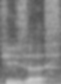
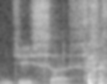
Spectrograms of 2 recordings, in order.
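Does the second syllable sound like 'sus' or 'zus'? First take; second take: zus; sus. First: The second syllable sounds like 'zus'. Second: The second syllable sounds like 'sus'. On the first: The speaker calls it right. "But it's pronounced Jesus" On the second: The speaker calls it wrong. "not Jesus"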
